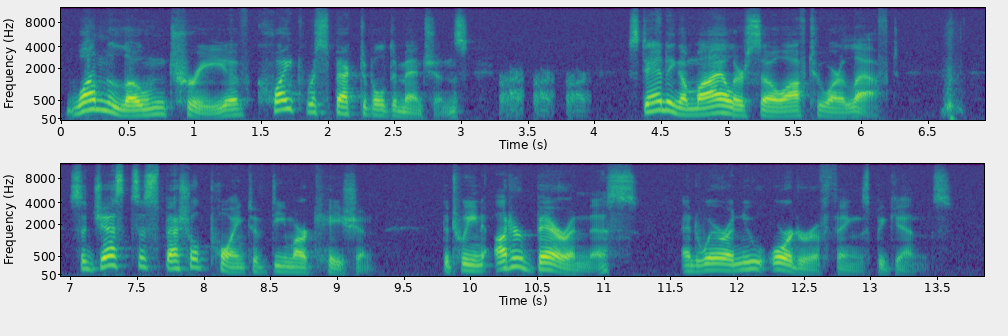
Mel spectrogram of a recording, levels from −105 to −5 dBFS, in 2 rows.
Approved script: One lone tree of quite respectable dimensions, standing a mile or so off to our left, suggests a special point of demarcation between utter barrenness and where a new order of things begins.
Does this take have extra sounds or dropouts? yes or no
yes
